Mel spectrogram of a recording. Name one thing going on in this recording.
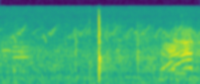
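A cricket bat sharply hits a ball.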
